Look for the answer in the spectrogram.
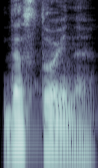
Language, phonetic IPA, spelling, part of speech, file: Russian, [dɐˈstojnə], достойно, adverb / adjective, Ru-достойно.ogg
- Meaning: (adverb) 1. suitably, adequately, in an appropriate/adequate/proper manner 2. with dignity; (adjective) short neuter singular of досто́йный (dostójnyj)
